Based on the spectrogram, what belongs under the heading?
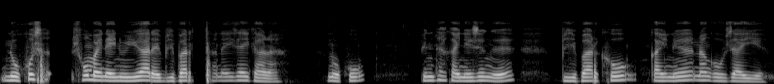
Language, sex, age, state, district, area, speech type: Bodo, female, 45-60, Assam, Baksa, rural, spontaneous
